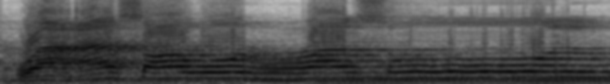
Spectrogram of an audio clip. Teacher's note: Dibaca harokat penolong dhammah pada wawu menjadi wa asawur rasul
